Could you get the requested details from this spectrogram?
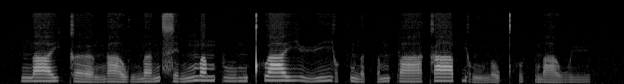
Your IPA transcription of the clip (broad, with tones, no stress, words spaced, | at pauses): n̪aː˧jkœː˨˩ŋaː˨˩w n̪ɐ˨˥nsɪ˨˥ŋmɐ˥mpuː˧m kʷʰaː˥jyː˨˥ jʊ˨˥k̚n̪ɐ˨t̚ ɐ˧m paː˧kaː˥p̚jʊ˨˩ŋ n̪o˨˩wkʷʰɪ˨k̚maː˨ wyː˨t̚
